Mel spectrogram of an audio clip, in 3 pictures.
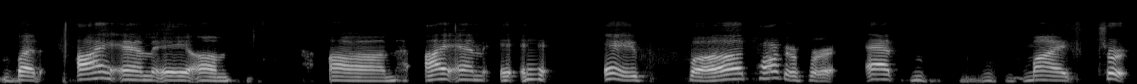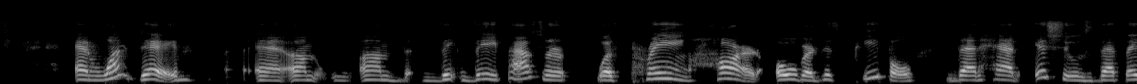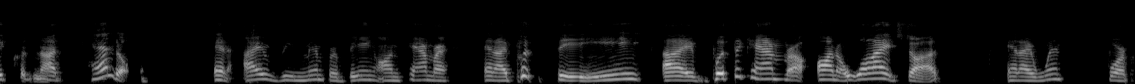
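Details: Adult woman, a retired employee and stuttering support group leader, who has stuttered since about age seven; stuttering.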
